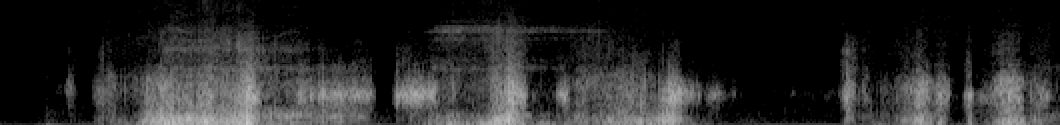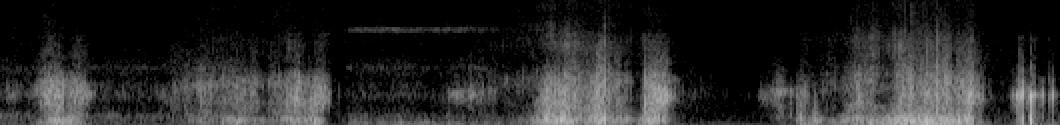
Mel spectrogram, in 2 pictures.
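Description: Ear cleaning sounds, with scratching and rubbing inside the ear, come as irregular rustling strokes in uneven bursts separated by brief pauses. No voice is present.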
